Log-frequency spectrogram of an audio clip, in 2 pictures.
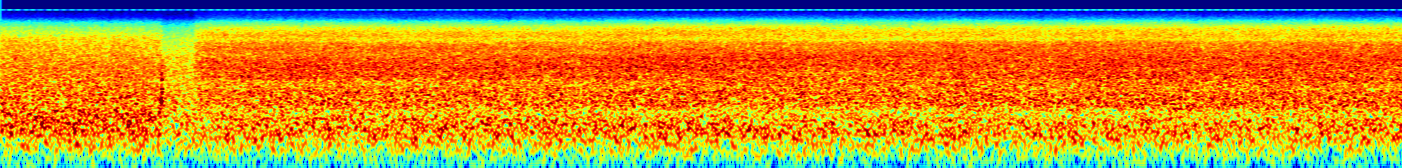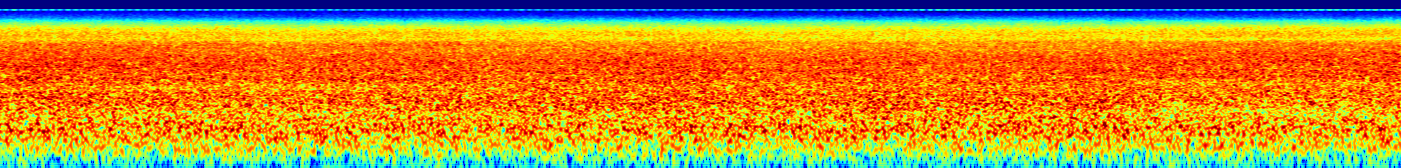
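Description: The Uruguay River's whitewater rushing through a narrow rock gorge: a steady, unbroken roar of churning rapids. A brief click and dip in the sound about two seconds in.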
